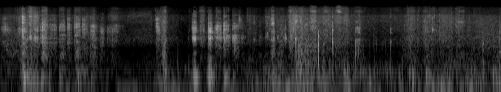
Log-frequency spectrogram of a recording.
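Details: French Bulldog refusing to give up a toy during play: uneven panting and nasal snorts in loud clusters, separated by brief quieter gaps, with clicking scrapes.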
